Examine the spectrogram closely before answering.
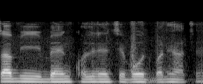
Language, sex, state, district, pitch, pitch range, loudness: Maithili, male, Bihar, Supaul, 120 Hz, 120-130 Hz, -19 LUFS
